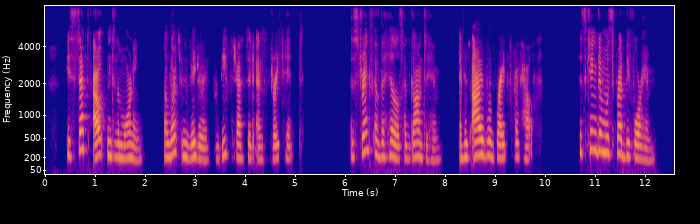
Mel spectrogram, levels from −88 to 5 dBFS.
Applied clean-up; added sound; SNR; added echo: neural mask model Resemble Enhance denoiser.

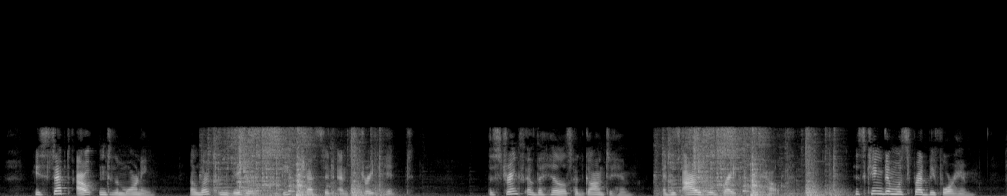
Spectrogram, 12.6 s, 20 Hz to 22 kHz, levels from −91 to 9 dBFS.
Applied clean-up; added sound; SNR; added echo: none; Dishes, pots, and pans; 7 dB; none.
